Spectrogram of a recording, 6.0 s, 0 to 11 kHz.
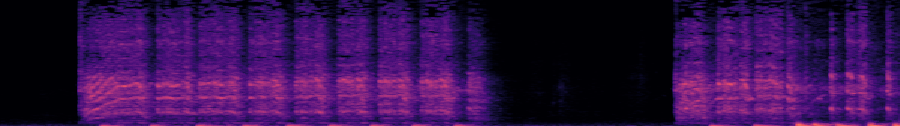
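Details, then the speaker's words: Honda CB250 that made a strange dragging noise when cold, after repair and engine wash, first start: catches at once, even steady idle, restarts cleanly; ugly noise gone, slight vibration from engine held by two bolts; loose cam chain guides suspected. "pero el ruido ese feo que tenía como si fuera fela realmente ya no tiene"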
